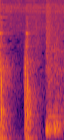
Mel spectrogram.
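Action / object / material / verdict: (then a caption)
knock / wooden table / wood / none. Knuckles knock on a wooden table in a short series of quick, dull taps. Each knock is a low, muffled thud that dies away almost at once.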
